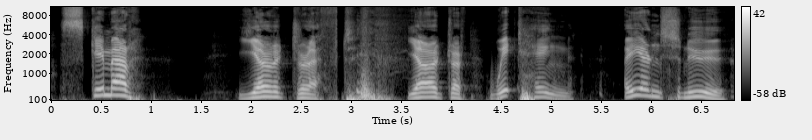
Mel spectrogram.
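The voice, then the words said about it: Scottish accent. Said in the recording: “you have to do it in your Scottish accent.”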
